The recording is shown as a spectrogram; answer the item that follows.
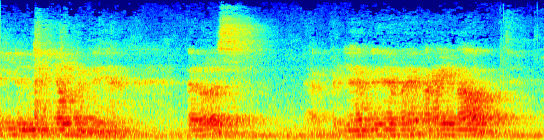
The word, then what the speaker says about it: Guy de Lusignan: Ya, tulisannya begitu ya, Guy de Lusignan, bacanya Guy de Lusignan katanya.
